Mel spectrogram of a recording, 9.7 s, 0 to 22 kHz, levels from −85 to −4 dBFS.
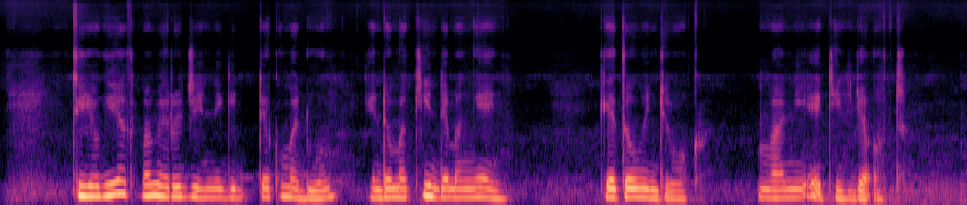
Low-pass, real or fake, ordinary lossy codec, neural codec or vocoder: none; fake; none; codec, 44.1 kHz, 7.8 kbps, DAC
